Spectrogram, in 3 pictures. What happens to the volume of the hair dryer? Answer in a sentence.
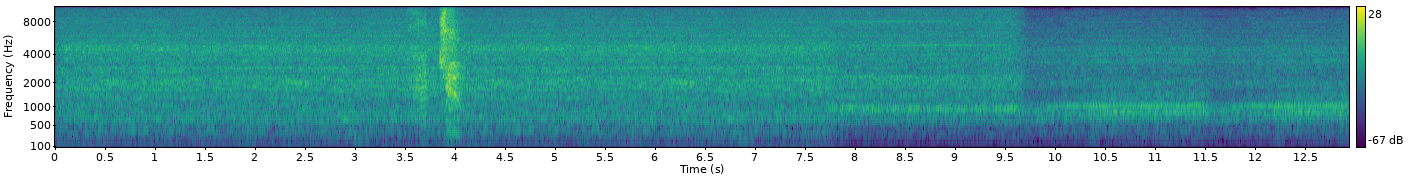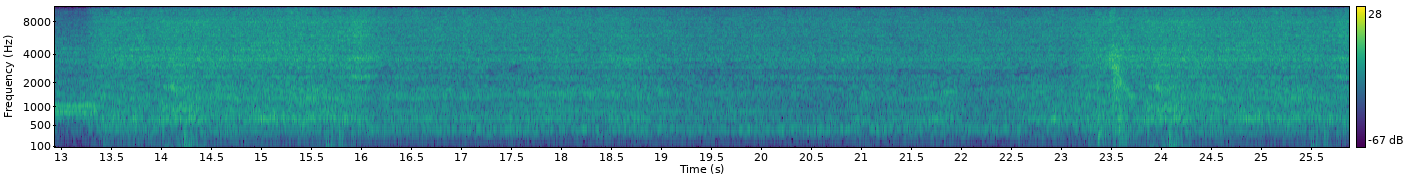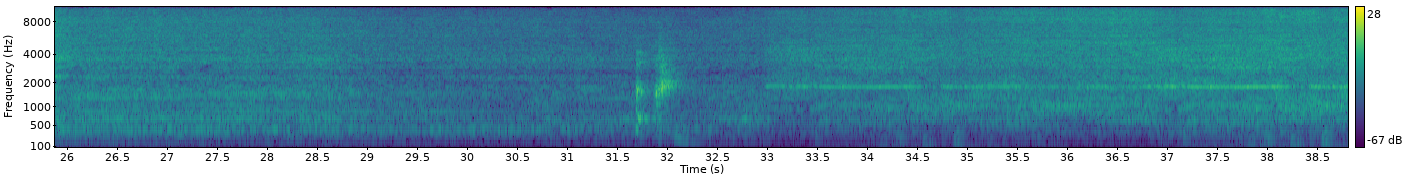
The loudness of the hair dryer goes down.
